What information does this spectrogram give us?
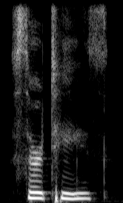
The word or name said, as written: certes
